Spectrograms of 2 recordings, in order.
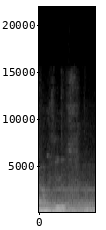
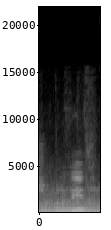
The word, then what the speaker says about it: Lviv: Right now we're going to the Lvov. Lvov, I know how to say it in English. Lviv.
